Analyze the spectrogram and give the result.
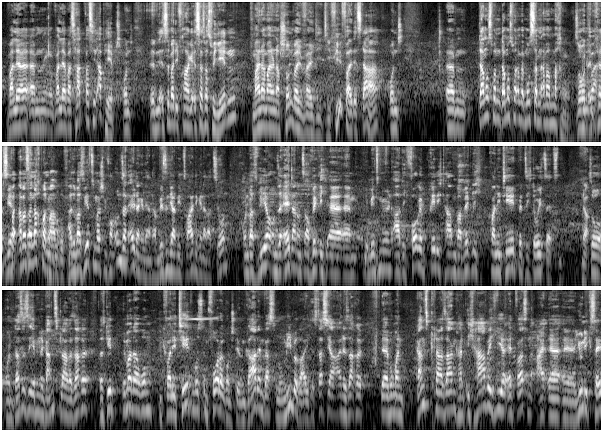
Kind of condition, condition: setting, busy venue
